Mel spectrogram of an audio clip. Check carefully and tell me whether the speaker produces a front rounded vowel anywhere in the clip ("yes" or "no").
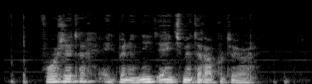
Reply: yes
